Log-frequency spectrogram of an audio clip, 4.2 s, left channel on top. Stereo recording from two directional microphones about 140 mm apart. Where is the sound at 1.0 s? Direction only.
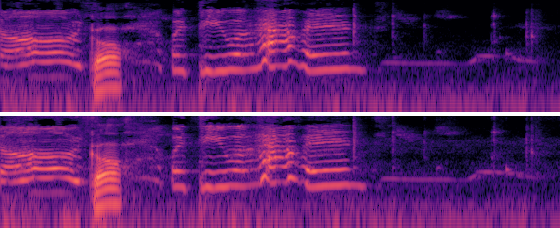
30° right (ahead or behind).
